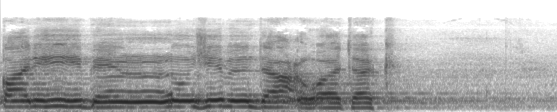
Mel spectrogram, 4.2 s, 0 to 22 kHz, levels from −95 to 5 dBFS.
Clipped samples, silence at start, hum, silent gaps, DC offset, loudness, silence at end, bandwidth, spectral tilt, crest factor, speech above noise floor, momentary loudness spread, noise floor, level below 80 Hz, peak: under 0.1%; 0 s; none; none; under 0.1%; -16 LUFS; 1 s; 7.6 kHz; -6.5 dB/octave; 8 dB; 29 dB; 8 LU; -45 dBFS; -56 dBFS; -8 dBFS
